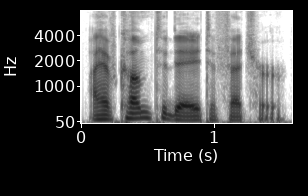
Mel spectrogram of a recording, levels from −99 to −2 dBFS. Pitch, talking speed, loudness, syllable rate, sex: 110 Hz, 305 wpm, -19 LUFS, 5.5 syllables/s, male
